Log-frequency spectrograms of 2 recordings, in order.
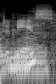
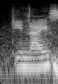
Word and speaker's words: Denise: Oh my Denise? God. Denise? Say it right. Denise. Correctly. Denise. Right. Denise. Right. D-Nice. That's better.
